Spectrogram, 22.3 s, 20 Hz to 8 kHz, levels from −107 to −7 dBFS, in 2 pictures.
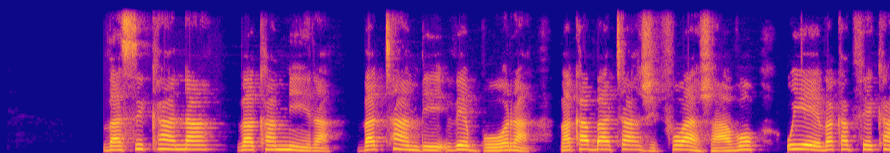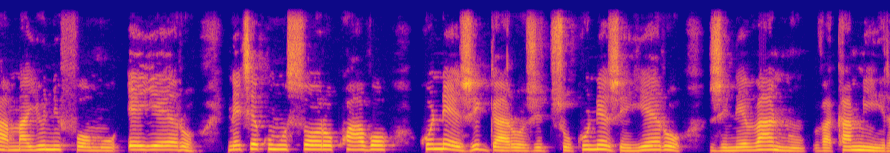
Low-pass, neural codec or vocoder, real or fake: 7.2 kHz; none; real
